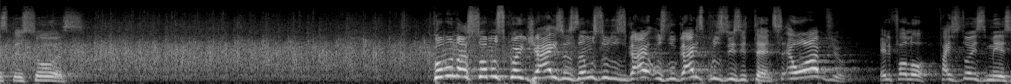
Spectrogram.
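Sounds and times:
speech: 0.0s - 1.0s, 4.4s - 10.0s
audience applauding: 0.0s - 5.3s.

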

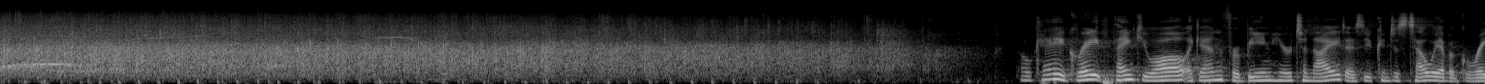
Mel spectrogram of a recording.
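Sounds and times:
audience applause: 0.0s - 9.7s
speech: 10.4s - 14.8s.

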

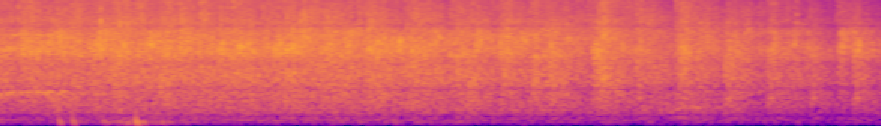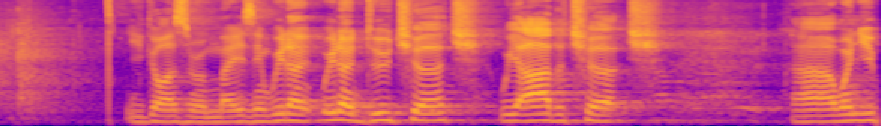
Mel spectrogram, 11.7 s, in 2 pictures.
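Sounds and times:
audience round of applause: 0.0s - 6.4s
speech: 6.8s - 10.4s, 11.2s - 11.7s.

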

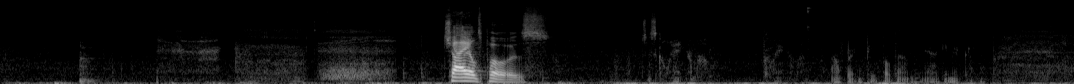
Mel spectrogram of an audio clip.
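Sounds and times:
ujjayi breathing through the nose during yoga practice: 1.6s - 4.4s, 9.9s - 10.7s
speech: 4.5s - 5.5s.

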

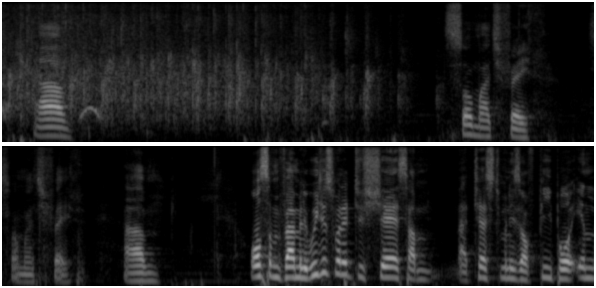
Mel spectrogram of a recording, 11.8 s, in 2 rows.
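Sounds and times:
round of applause: 0.0s - 4.5s
speech: 0.3s - 0.8s, 4.5s - 7.6s, 8.4s - 11.8s.

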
